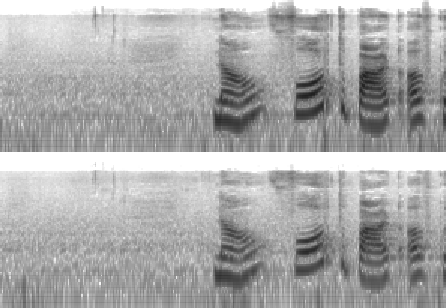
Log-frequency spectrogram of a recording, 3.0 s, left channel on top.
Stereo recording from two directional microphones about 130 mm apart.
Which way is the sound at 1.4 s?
40° left (ahead or behind).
